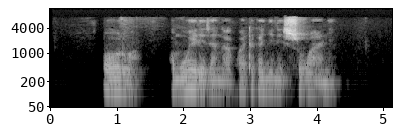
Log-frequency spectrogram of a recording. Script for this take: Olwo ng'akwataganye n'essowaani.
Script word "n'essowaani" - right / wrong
right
